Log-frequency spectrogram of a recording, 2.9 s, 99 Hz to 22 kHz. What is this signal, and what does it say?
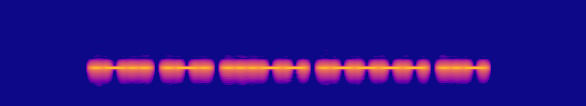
Morse code, heard as a keyed tone, about 42 wpm, 690 Hz. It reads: LR31U
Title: Code Groups - 5 Letter:Numbers - 40wpm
